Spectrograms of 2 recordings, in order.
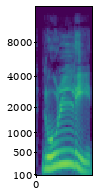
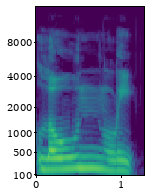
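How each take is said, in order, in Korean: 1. 가운데 두 자음이 L 소리로 합쳐져요. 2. N과 L이 둘 다 분명하게 들려요. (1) "롤리 내지는 논리 하실 수 있어요" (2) "다 또렷하게 발음하기"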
